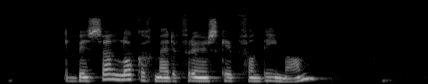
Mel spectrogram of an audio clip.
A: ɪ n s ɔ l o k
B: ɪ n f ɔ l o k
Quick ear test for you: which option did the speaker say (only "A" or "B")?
A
